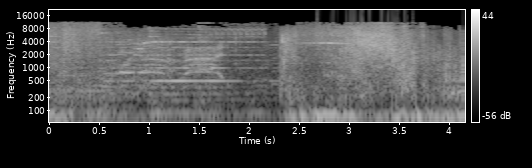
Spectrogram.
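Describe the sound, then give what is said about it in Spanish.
A car is blown up in a tremendous explosion and engulfed in flames during a 1988 action film. A loud, deep blast with a long rumbling roar bursts in after a stretch of busier sound where voices are present. “Tras una tremenda explosión queda envuelta en llamas.”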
